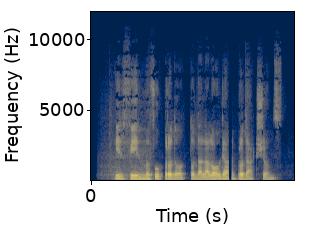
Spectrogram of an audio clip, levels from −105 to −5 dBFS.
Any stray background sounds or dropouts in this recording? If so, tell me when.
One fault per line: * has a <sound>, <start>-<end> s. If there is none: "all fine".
* has a dropout, 2.7-2.8 s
